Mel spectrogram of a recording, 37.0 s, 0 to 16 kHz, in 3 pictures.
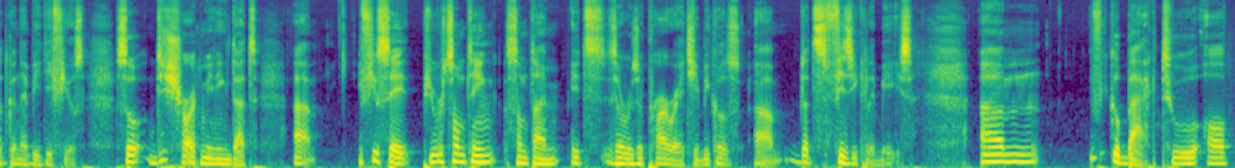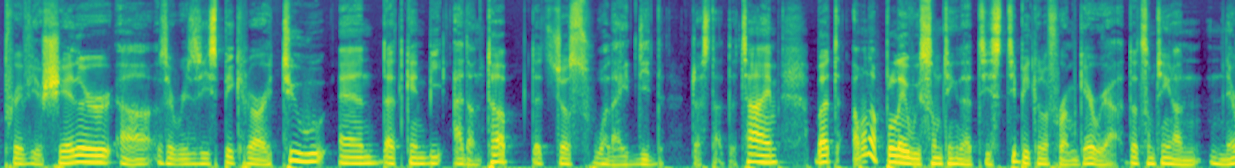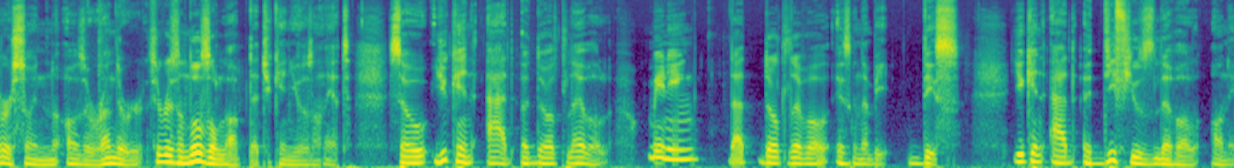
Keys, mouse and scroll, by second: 11.4 Left, 20.0 alt+Tab, 22.3 click, 23.1 click, 23.7-25.5 alt+middle drag, 24.5 click, 25.0 click, 25.7 ctrl+space, 25.7 click, 25.8-27.1 typing, 27.5 Return, 28.4-36.4 drag, 31.2-31.8 drag.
